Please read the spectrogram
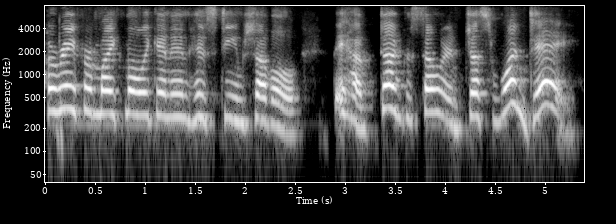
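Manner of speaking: high, loud cheer all the way through; cheering shout. A narrator's reading. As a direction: shout it out with the whole crowd. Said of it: "shouted the people".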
